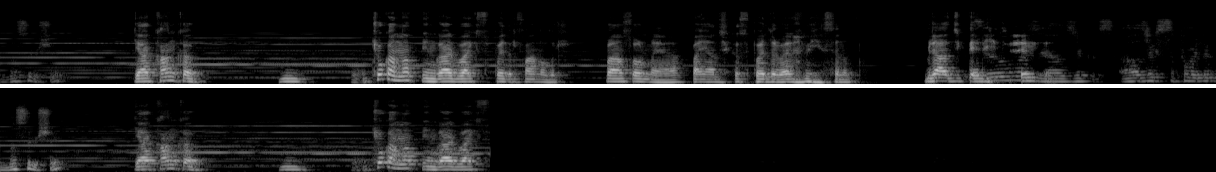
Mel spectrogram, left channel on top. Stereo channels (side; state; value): right; drops out; at 4.9 s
